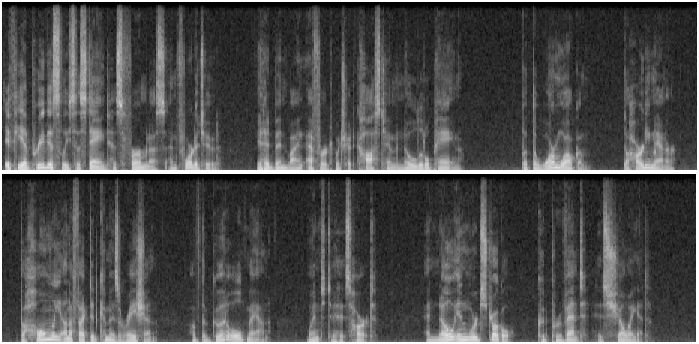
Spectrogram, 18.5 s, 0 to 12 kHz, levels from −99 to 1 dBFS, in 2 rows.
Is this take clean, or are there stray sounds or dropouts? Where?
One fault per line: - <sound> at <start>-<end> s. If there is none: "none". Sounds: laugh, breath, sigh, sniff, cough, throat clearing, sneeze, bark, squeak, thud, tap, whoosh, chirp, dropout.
none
